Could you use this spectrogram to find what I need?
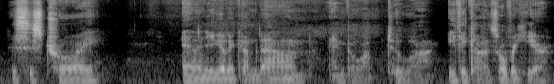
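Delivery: soft whisper over the map; quiet aside. Real, not acted. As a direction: murmur it to yourself while pointing.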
